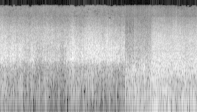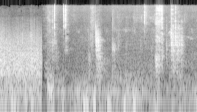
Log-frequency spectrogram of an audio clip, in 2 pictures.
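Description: Wind rushing over the microphone on a moving motorbike, with road rumble. About five seconds in it changes abruptly to sharp clicks and taps of chopsticks against foam takeaway boxes and plates.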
